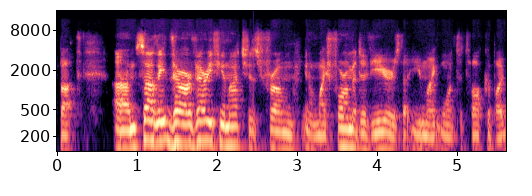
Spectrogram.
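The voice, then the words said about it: Northern Irish accent. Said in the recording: “as you can probably tell from my accent, I am Northern Irish”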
